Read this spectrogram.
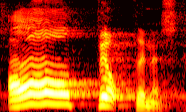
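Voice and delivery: "all" drawn out loud and high before "filthiness"; emphatic. Real, not acted. Preacher underlining the verse's word for sin, emphatic. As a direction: hit "all" hard and stretch it.

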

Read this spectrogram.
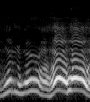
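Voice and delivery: loud and high, startled yell; alarmed shout. Retold or imitated. Pastor yelling as the stranger walks toward him, startled shout. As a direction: bark him to a stop.

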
